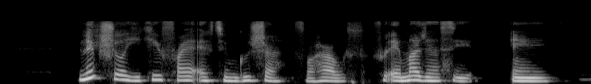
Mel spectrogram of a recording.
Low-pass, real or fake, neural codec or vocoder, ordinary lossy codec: none; fake; codec, 16 kHz, 1 kbps, X-Codec, HuBERT features, trained on balanced general audio; none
